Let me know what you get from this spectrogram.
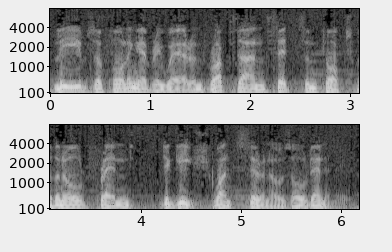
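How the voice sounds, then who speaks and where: A man narrating a scripted old-time radio drama in a formal, deliberate, dramatic way. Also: on the low side, lively intonation, mellow, a little hiss or hum. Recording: narrow old radio recording. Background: music.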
